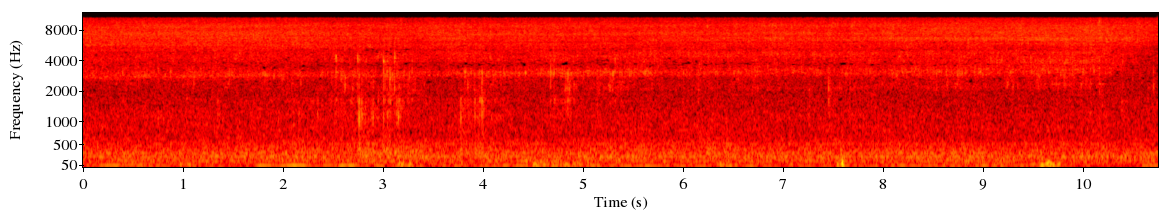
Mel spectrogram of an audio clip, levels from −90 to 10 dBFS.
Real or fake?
real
